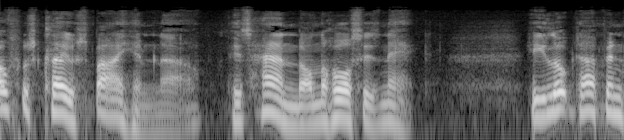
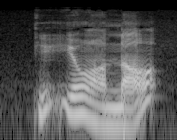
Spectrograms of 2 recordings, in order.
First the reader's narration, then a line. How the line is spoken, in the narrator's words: stuttered the bewildered fellow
